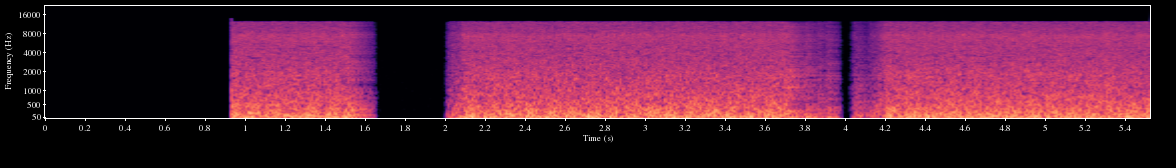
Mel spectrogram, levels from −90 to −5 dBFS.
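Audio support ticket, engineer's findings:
Cut-off start, 0 to 0.94 s: digital silence, then speech enters abruptly mid-sound at 0.94 s with no natural attack or fade. Capture or stream began late, after the talker had already started. Probable component: recorder start trigger or stream join. Leading syllable truncated; any onset transient comes from the hard edge, not the source.

AAC frame loss with concealment, 1.54 to 2.09 s: about 0.47 s of lost audio, which fits a run of roughly 22 AAC frames. Decoder extends the last good spectrum, which smears and decays toward silence before fading back in. Probable component: transport or packet path feeding the AAC decoder.

AAC frame loss with concealment, 3.74 to 4.20 s: about 0.28 s lost, scattered over 0.38 s, longest gap around 100 ms. Short concealed patches sound smeared, noisy and phasey rather than fully dropping out. Same decoder path, intermittent loss.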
